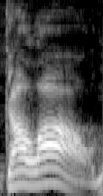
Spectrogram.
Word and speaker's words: galal: And then also the word roll away here is galal, much like Gilgal. It rhymes with Gilgal, and it means roll away.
